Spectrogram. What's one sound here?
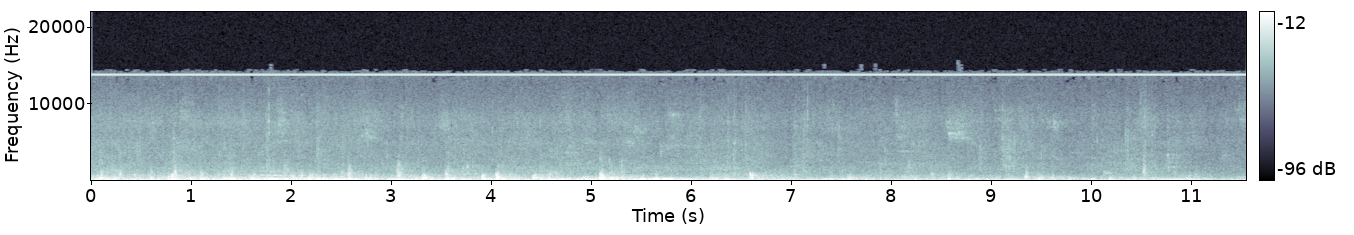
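An audience murmurs and shuffles in a large hall.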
